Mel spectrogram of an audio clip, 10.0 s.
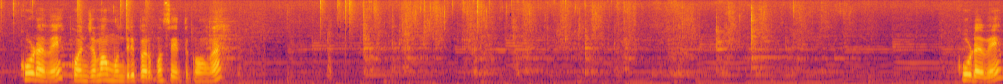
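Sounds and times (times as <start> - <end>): oil sizzling and crackling: 0.0 - 10.0
wooden spatula stirring: 3.4 - 9.0.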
